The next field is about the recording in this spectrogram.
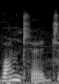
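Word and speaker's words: Wantage: And on my way here, I passed through a place called Wanted, I think is how you say it, which is the birthplace of King Alfred the Great.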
